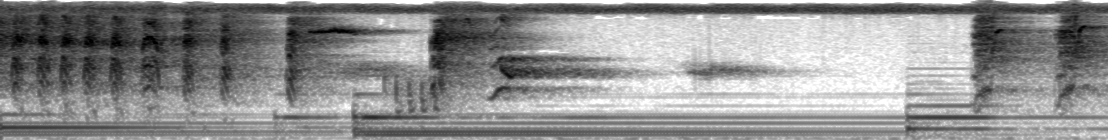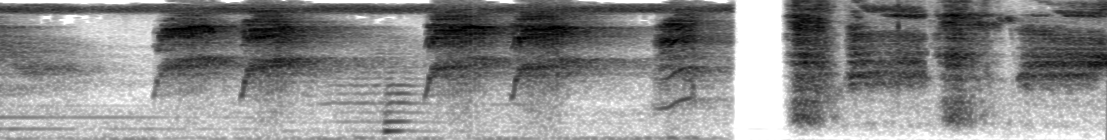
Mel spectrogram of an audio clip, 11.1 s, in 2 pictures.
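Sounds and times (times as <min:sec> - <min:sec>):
steady high background tone: 0:00.0 - 0:07.4.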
